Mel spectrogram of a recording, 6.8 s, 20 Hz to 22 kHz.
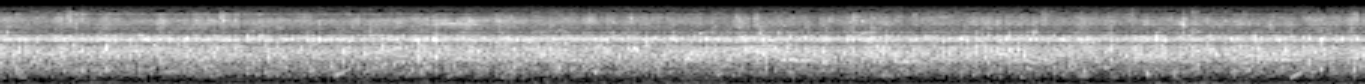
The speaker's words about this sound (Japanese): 第1弾は、川のせせらぎ音を聞け、です。え、何ですか水の流れる音ってすごい癒し効果ないですか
